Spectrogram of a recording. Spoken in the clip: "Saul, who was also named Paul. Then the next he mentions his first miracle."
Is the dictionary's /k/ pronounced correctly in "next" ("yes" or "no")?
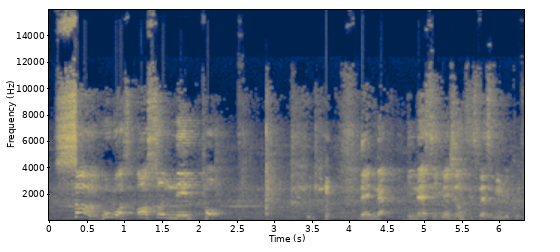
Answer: no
